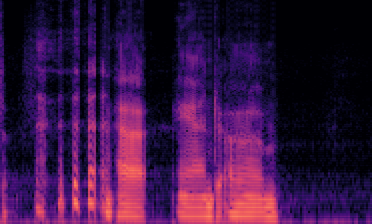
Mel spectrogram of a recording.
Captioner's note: laughing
